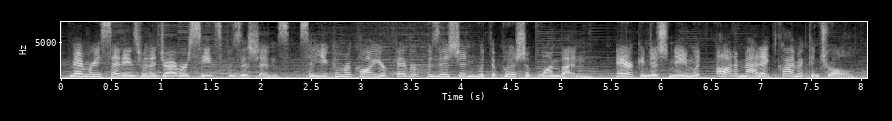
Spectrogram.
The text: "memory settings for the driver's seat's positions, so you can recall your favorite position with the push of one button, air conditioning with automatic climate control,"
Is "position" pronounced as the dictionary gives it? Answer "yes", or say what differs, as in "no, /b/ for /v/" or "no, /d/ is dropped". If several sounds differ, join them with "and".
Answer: yes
